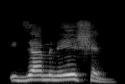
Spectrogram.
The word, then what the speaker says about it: examination: The last syllable in this word is shan. That is the ultimate syllable. And the penultimate syllable means second syllable is nay. So the rule is, if any word ends in ION, then penultimate syllable should be stressed.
